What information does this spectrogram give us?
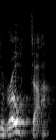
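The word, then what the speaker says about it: roote: In modern English, it's root, but in Middle English, it's rota, rota. So there's that vowel shift where we've gone from ruta to root, rota, to root.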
